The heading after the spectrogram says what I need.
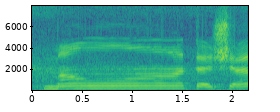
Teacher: नून साकिन के बाद हमारे पास ता हूफ ख्वा में से है। तो हमने नून को छुपे हुए गुने के साथ पढ़ना है।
